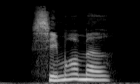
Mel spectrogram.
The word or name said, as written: simremad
